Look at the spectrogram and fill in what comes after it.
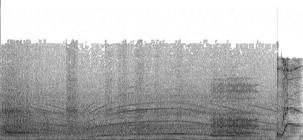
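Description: Emergency vehicle siren wailing in a slow glide, falling and then rising and falling again, over a steady low engine rumble. A quick rising sweep comes near the end.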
